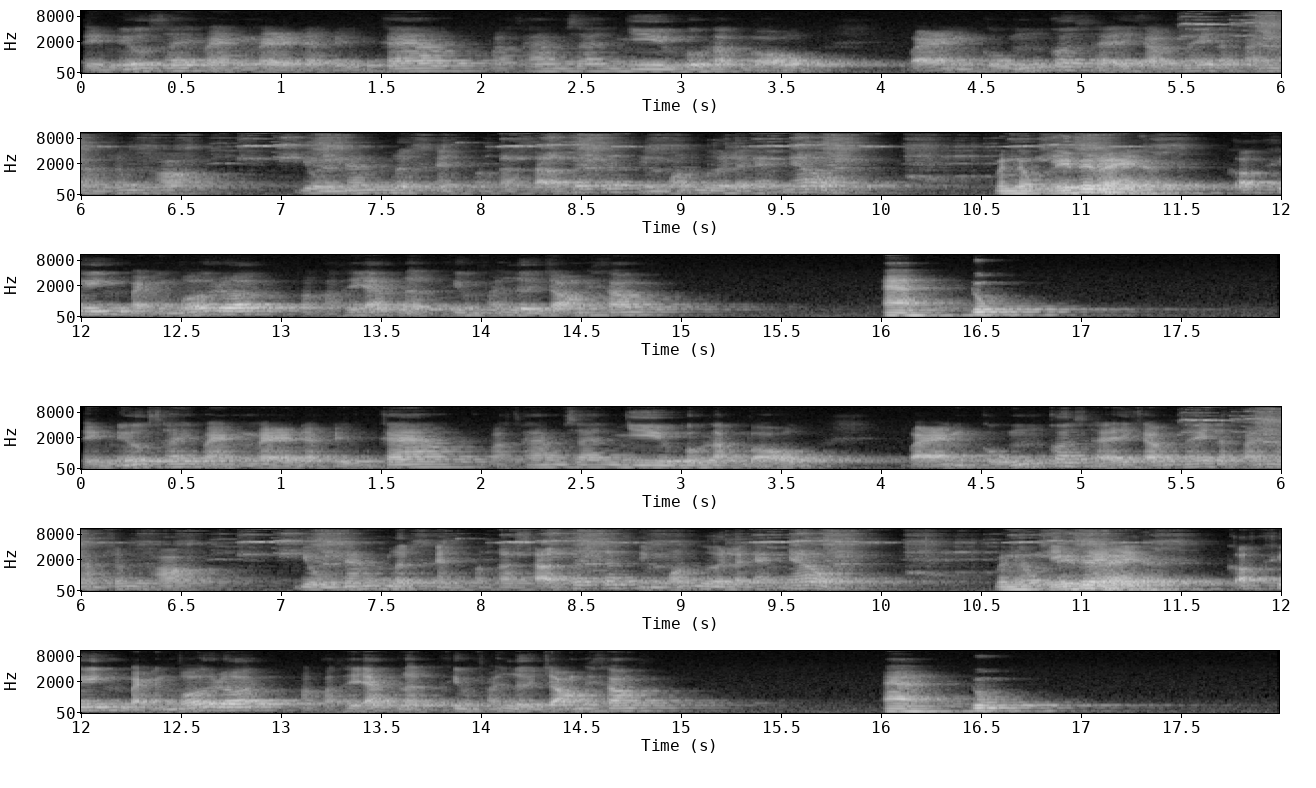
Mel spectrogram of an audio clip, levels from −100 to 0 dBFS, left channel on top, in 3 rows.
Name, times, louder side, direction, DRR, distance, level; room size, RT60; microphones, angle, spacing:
voice 1, 0.0-3.7 4.1-6.6 7.1-9.8 10.2-10.3 10.6-11.3 11.7-14.8, equal, 60° right, 3 dB, 0.7 m, -31 dB
sound 1, 5.5-11.5, right 1 dB, ahead, 0.7 m, -38 dB
voice 2, 10.6-11.4 16.0-16.5, left 2 dB, 50° left, 4 dB, 0.6 m, -24 dB
5.3 x 3.6 x 2.4 m, 1.1 s
head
